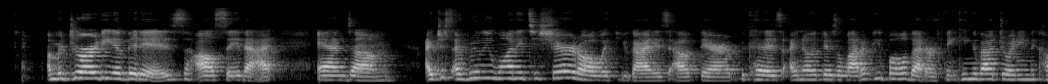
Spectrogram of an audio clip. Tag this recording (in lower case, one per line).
speech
